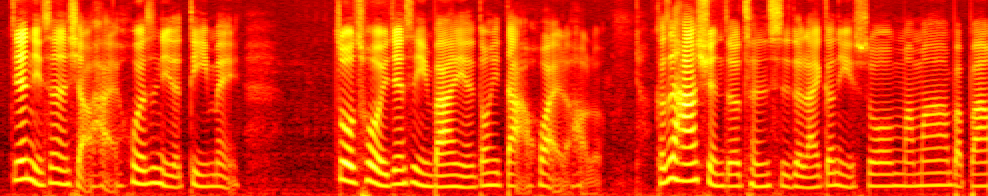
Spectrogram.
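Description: A woman's voice: mid-range voice, clear, resonant tone, no room sound. A young woman hosts her own solo podcast, speaking candidly and reflectively and slipping in blunt slang. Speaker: podcast host. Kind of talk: casual solo podcast monologue.

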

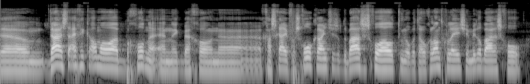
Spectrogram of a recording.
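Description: A young man from the Netherlands speaks as a journalist guest on a podcast. His voice has a gravelly, creaky edge and a medium pitch. He tells his story loosely and casually, dropping in slang.

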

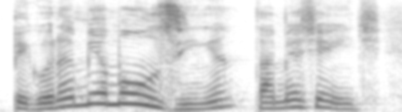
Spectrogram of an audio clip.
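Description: A man voicing a kind female schoolteacher who speaks softly and with care. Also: on the low side, very animated, fast talker. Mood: caring.

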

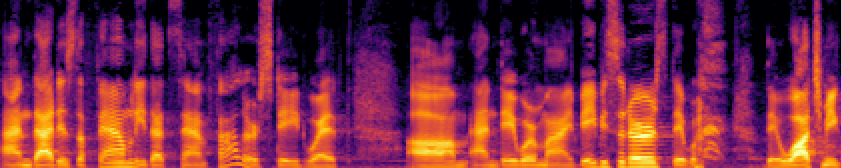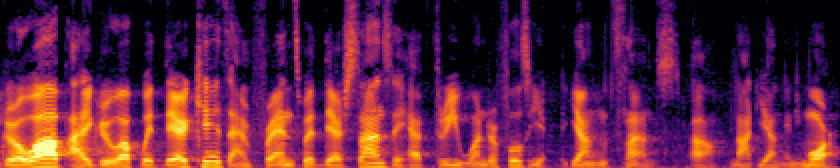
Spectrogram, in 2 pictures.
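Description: Speaking to the congregation as a guest preacher, this young grad student from Sri Lanka and India shares personal stories in a relaxed, conversational sermon. His mid-range voice is expressive and sharp, at a moderate pace.

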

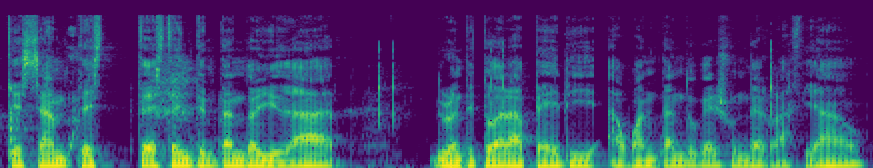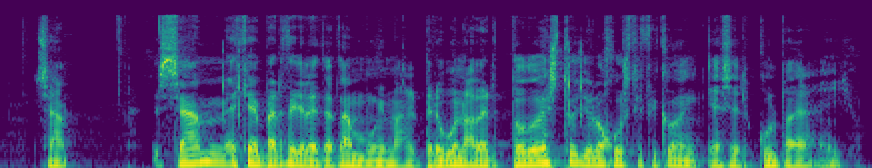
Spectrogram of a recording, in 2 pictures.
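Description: A man co-hosting a casual podcast, rambling with restarts and animated retellings. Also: lowish voice, brisk, a little hiss or hum. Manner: rambling, restarts and acted-out quotes. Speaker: podcast co-host. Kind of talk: casual chat.

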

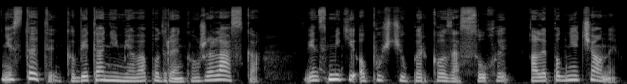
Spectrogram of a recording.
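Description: A woman reading a children's story aloud with calm, even narration. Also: fairly low pitch, moderate pace, gravelly, no room sound, studio quality. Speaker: audiobook reader.

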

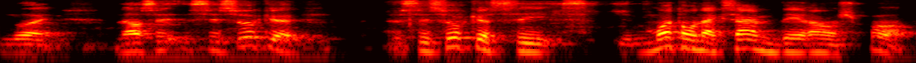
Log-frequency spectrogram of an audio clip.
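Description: A man with a Québécois French accent, a karate instructor chatting as an interview guest in a warm, encouraging way and slipping in English phrases. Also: mid-range voice, lively intonation, slow pace, a little hiss or hum, poor audio. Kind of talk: casual interview chat.

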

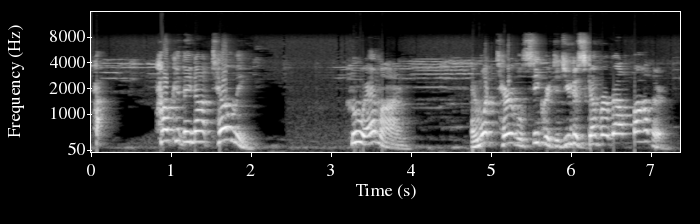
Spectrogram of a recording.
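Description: A man's voice: extremely high pitch, huge pitch swings, normal speed, pauses often, highs cut off, soft background music, heavily acted. A man voicing a naive, lovesick young brother in a parody soap opera, whiny and melodramatic.

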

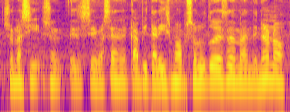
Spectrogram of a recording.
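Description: A woman's voice: fairly low pitch, little pitch movement, racing, dark tone, soft background music. A woman podcast co-host speaking Spanish with a Catalan accent in outspoken casual chat, swearing freely.

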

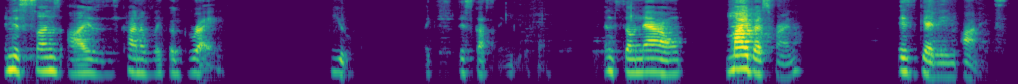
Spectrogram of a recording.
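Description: A woman in casual chat, telling lively stories about her dogs and acting out their voices. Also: mid-range voice, a little slow, gravelly, long pauses, poor audio. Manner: animated storyteller, acts out her dog's voice. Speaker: dog breeder.

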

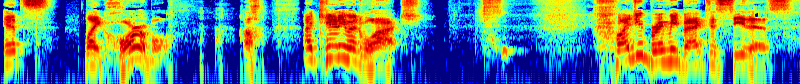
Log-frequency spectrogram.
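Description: A man's voice: high voice, very animated, slow, pauses often, bright, forceful tone, heavily acted. A man voicing a ditzy, whiny Valley Girl time traveler in a comedic table read, with a put-on Valley Girl accent and constant "like" fillers. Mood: grossed out. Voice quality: whiny, filler-heavy "like" speech.

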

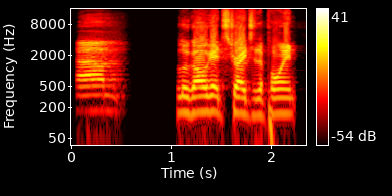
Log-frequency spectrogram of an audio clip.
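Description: Smooth-voiced Aussie bloke telling stories. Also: male voice, on the high side, moderate pace, dry recording. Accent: Australian. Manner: animated storyteller, rambling. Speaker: podcast co-host. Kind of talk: casual sports podcast chat.

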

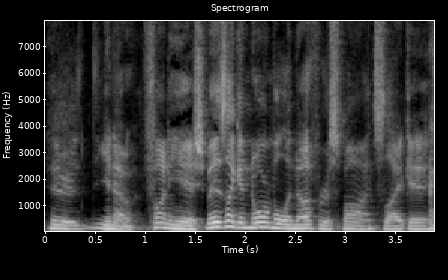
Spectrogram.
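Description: A man's voice: a little high, normal speed, a little mellow. A man hosting a podcast, telling a long story in a rambling, casual way, laughing often and swearing freely. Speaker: podcast host.

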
